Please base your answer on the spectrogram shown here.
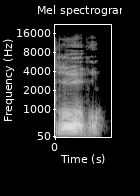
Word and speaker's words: Louisville: in the day Blake are we at least pronouncing Louisville right or is it Louisville no it's Louisville okay Louisville um guys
